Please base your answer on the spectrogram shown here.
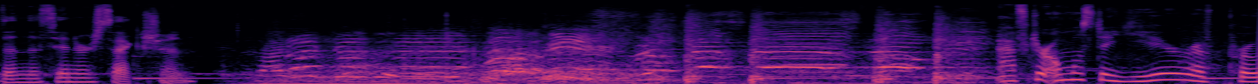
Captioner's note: chanting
